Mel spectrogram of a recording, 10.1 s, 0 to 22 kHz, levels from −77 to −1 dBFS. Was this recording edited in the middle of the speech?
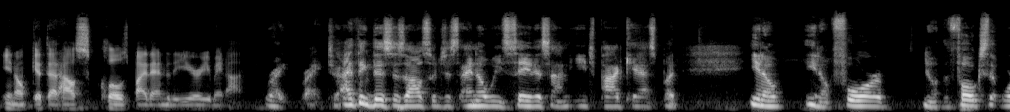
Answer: no; 0 cuts

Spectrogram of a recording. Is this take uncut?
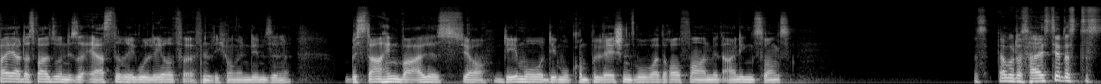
no; 1 cut; at 6.3 s

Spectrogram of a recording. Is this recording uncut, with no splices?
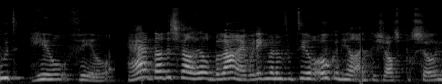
no; 1 cut; at 1.1 s

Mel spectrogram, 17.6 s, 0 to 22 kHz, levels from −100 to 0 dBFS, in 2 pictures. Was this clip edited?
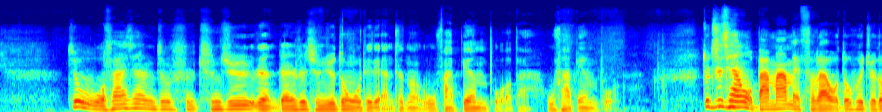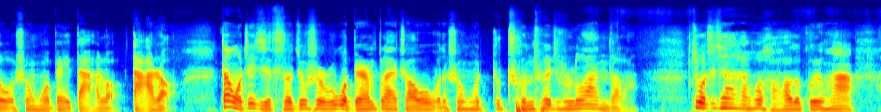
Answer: no; 0 cuts

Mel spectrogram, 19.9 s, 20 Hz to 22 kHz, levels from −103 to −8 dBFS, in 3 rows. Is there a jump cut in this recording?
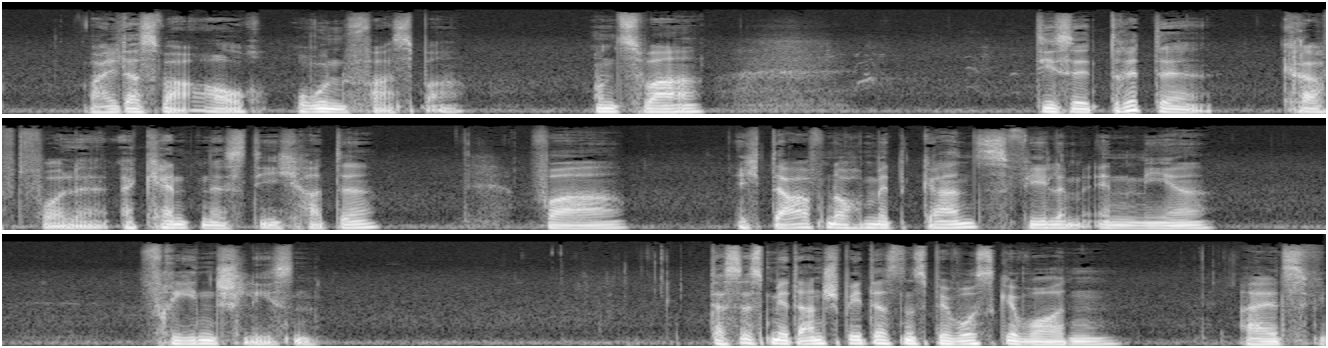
no; 0 cuts

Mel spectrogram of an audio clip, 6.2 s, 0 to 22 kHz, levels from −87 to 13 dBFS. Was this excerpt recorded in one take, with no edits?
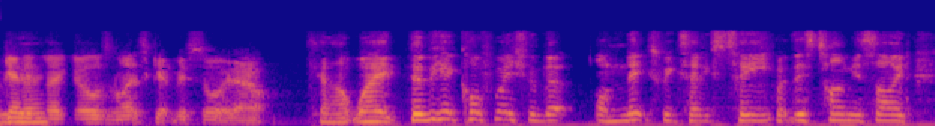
no; 2 cuts; at 2.7 s, 5.2 s

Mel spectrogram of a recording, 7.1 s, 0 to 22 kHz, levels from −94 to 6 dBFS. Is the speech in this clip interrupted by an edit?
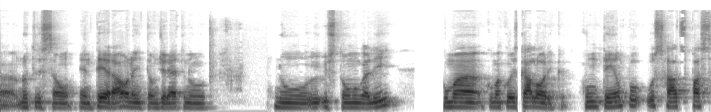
yes; 1 cut; at 5.2 s

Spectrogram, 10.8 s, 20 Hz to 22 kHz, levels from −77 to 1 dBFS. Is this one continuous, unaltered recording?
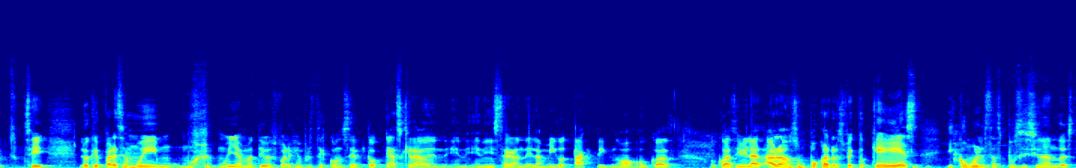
yes; 0 cuts

